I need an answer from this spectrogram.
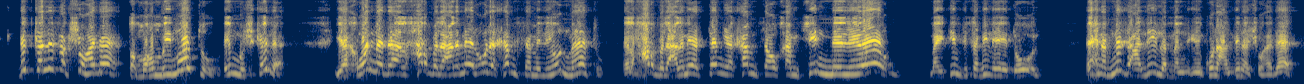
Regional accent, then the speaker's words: Egypt; يعني مصر للاسف انا مكسوف وانا قاعد ان انا ابقى مصري

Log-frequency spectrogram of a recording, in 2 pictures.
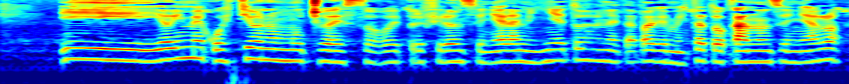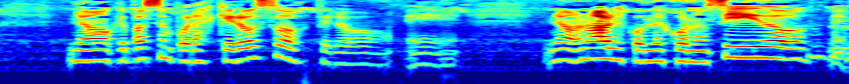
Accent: Concordia, Entre Ríos, Argentina; Yo vengo de un lugar, yo vengo de Concordia, Entre Ríos, pueblo.

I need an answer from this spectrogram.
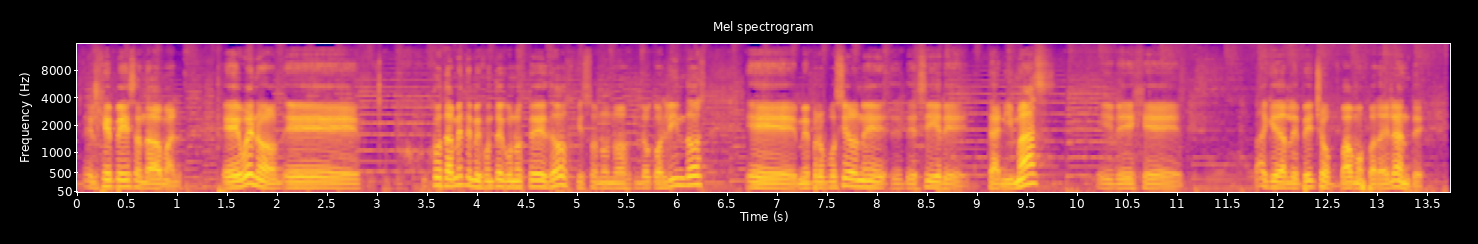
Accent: Berazategui, Buenos Aires Province, Argentina; Yo soy de Berazategui.

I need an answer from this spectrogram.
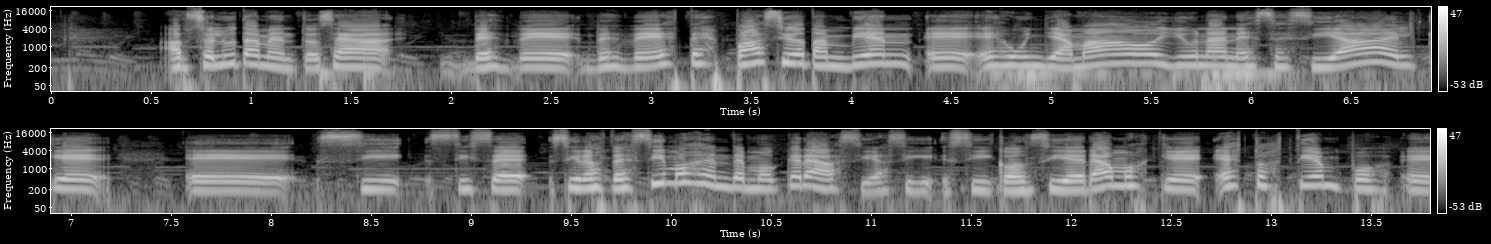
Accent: Chile; Nosotros ya como chilenos y chilenas conocemos esta historia

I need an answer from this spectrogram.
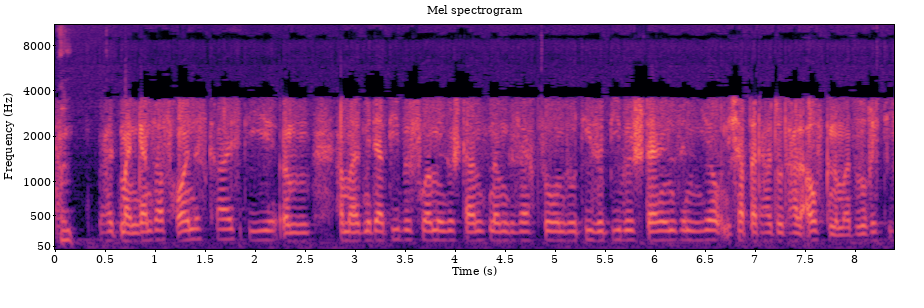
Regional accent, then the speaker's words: North Rhine-Westphalia, Germany; ich komme halt aus dem Siegerland und da sind so viele frei kirchliche, frei evangelische, fundamentalistische Gemeinden.

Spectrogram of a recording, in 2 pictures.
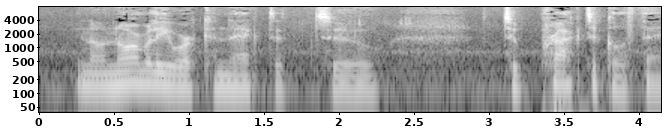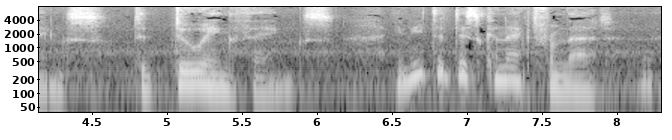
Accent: Ireland; moved away as an adult; Yeah, well, I live in Romania, so I've lived outside Ireland. Well, I'm in my mid-40s now. I've lived outside Ireland for since I was 21.

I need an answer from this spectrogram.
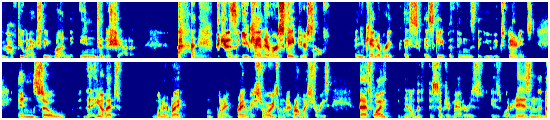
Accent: Hollywood, California, United States; I came from a very dysfunctional family, a very dysfunctional upbringing. I grew up in Hollywood, which is extremely dysfunctional.

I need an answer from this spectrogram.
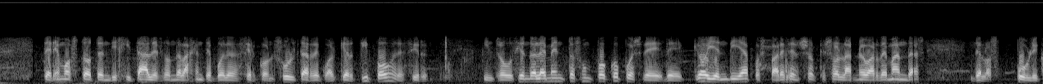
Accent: Albacete, Castilla-La Mancha, Spain; born there; now in Madrid, Spain; yo soy nacido en Albacete, uh-huh, soy albaceteño

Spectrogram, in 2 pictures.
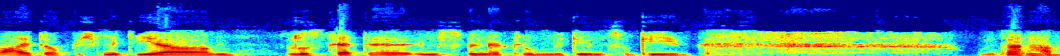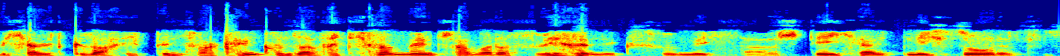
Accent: Greece; Ich komme komme aus Griechenland ursprünglich.

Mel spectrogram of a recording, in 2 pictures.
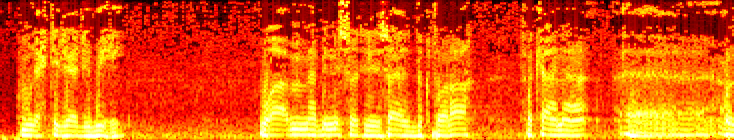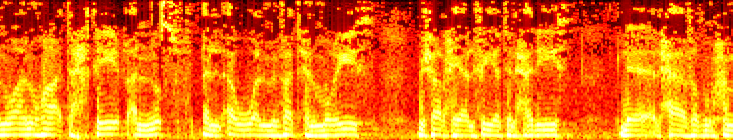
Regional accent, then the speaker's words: Buraydah, Al-Qassim, Saudi Arabia; born there; من مواليد بريدة سنة 74 و300 وألف.

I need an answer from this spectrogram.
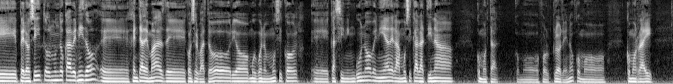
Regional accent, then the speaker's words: Galicia, Spain; pero con nuestro sonido gallego

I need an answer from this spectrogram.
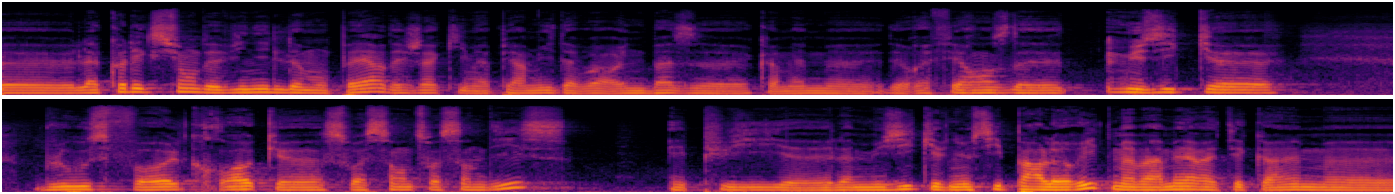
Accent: Île-de-France, France; Je viens de, essentiellement d'Île-de-France. J'ai passé beaucoup d'années en Île-de-France et je suis arrivé en région Centre il y a quelques mois à peine pour trouver plus de quiétude, d'oxygène, de forêt et d'inspiration.

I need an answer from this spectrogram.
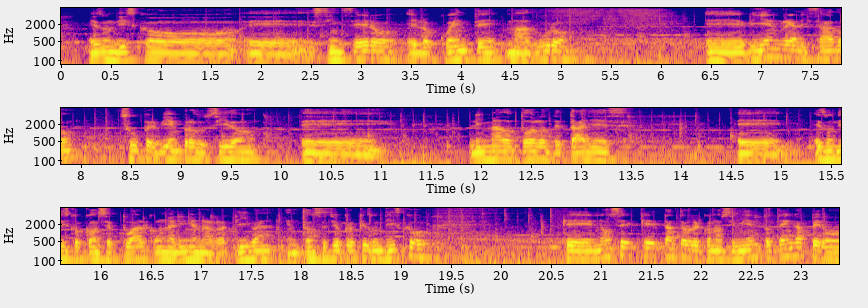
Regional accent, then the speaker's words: Ecuador; creo que la gente, como los ecuatorianos, nos gusta la música triste, así oímos pasillos para hacer fiesta

